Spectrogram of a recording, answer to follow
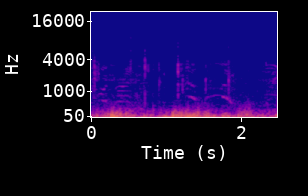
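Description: Faint, distant voices of players and spectators at a ballfield, heard under a low rumble.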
